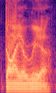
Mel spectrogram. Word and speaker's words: diarrhea: So Dier is the first half of that word and Ria if you remember Chris Ria and so you put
